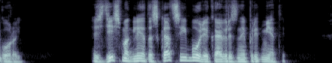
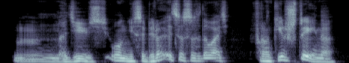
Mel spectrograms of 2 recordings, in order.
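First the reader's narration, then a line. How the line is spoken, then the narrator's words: Stunned mutter. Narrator (Russian): Ошарашенно пробормотал Мао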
